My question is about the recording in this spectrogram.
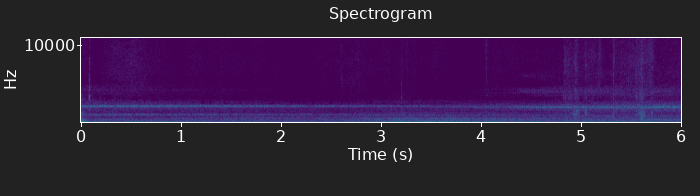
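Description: Steady eerie background music: a sustained low drone under a held high tone, with no beat and no change.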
